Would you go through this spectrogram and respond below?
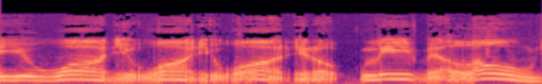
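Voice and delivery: giving up, begging them to leave him be; desperate surrender. Retold or imitated. Prisoner in solitary surrendering to the guards, rising pleading voice. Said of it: "I was gonna say".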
